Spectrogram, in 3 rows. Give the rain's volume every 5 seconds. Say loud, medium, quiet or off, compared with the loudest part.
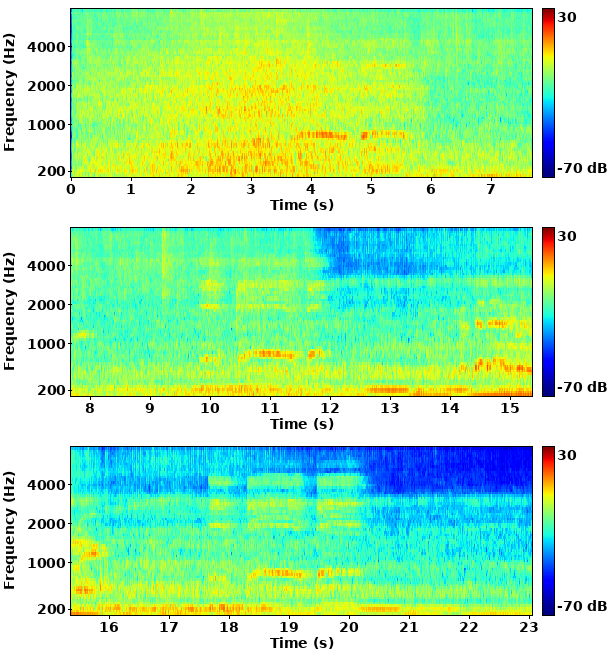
loud, medium, medium, off, off.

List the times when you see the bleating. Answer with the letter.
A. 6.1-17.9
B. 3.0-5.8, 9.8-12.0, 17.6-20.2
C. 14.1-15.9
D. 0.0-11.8
B.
